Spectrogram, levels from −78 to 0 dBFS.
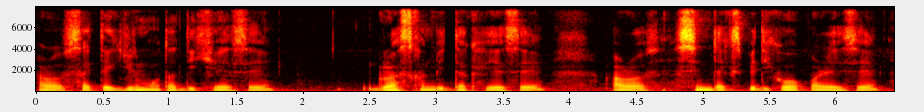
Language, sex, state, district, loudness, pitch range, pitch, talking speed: Nagamese, male, Nagaland, Kohima, -22 LUFS, 90-105 Hz, 95 Hz, 170 wpm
